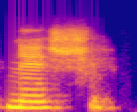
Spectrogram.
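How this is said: It is said with an sh sound before the i. This is the northern way of saying it. "en el norte decimos mucho neshi. Nos gustamos mucho ese sonido de sh"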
